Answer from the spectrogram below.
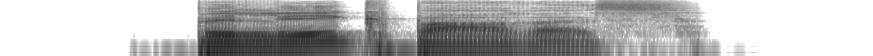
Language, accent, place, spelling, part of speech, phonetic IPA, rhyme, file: German, Germany, Berlin, belegbares, adjective, [bəˈleːkbaːʁəs], -eːkbaːʁəs, De-belegbares.ogg
- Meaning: strong/mixed nominative/accusative neuter singular of belegbar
